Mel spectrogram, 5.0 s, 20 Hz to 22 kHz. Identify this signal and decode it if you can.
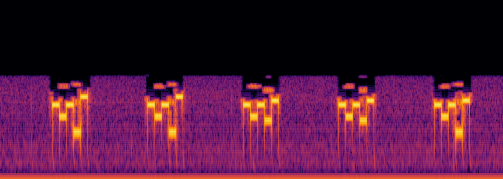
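Five-tone selective call (ZVEI), heard as quick runs of five tones, tones of about 70 ms. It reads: 85810 85810 85849 85849 85819
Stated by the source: Five-tone ZVEI selective call received on an SDR.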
